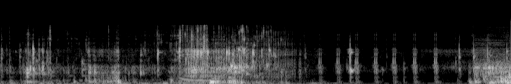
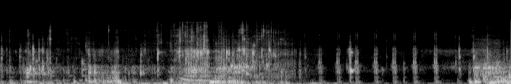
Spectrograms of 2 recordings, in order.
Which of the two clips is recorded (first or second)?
first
